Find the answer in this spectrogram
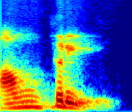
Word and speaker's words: Humphrey: में आ रहा है तो उसको बोलते हैं हम्फ्री। स्पेलिंग लिख रहा हूं मैं, HUMPHREY सीरीज।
